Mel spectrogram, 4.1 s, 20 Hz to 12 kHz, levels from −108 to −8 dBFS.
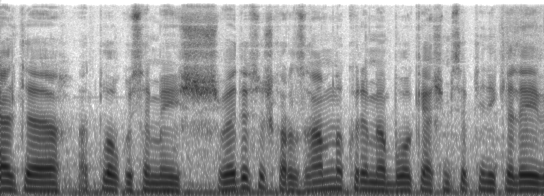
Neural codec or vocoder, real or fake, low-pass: none; real; 10.8 kHz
